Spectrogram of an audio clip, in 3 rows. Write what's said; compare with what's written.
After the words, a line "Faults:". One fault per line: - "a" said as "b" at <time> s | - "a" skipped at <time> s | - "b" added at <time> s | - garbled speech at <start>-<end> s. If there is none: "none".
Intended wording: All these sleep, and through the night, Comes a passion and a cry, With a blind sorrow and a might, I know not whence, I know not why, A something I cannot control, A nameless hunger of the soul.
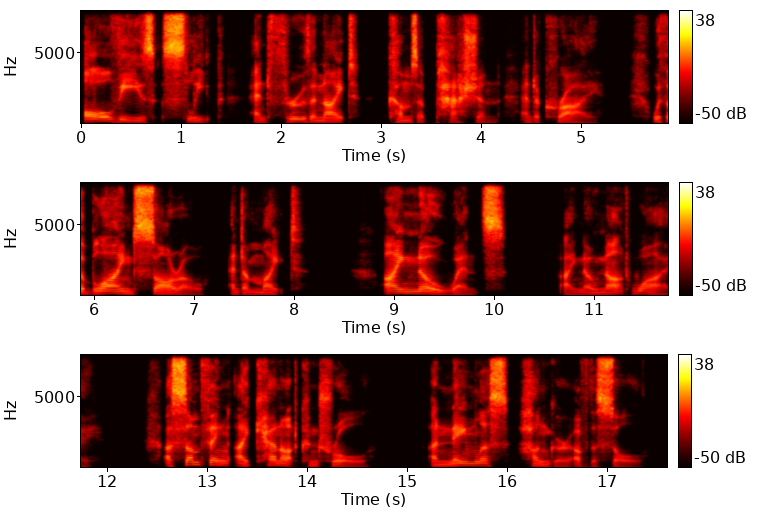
All these sleep, and through the night, Comes a passion and a cry, With a blind sorrow and a might, I know whence, I know not why, A something I cannot control, A nameless hunger of the soul.
Faults:
- "not" skipped at 9.4 s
